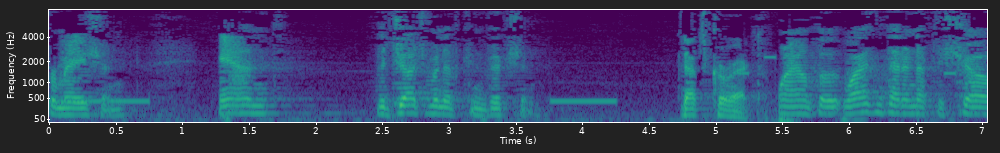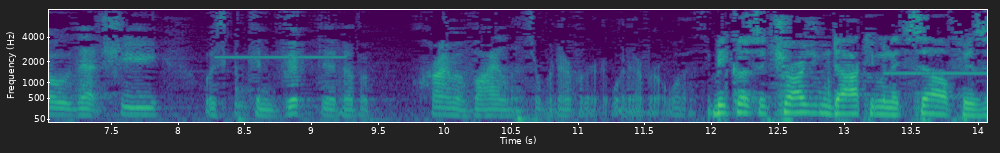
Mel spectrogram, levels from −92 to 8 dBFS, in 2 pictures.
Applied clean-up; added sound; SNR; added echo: none; Telephone; 17 dB; none.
